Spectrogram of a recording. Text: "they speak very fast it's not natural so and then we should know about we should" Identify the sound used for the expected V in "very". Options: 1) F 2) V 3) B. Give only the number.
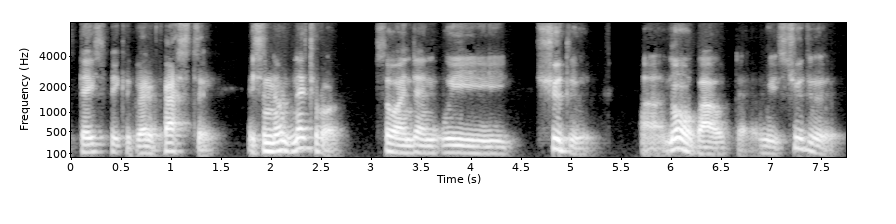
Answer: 2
